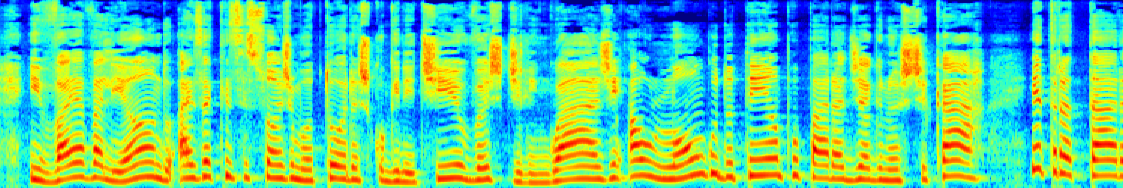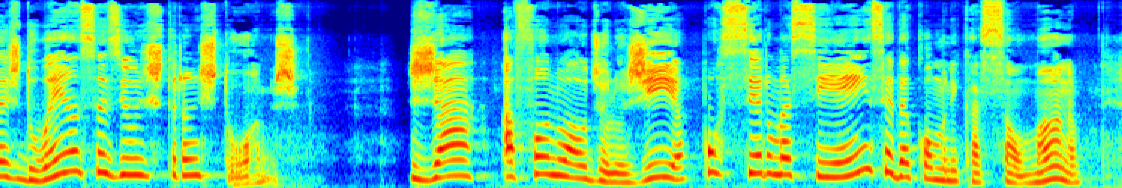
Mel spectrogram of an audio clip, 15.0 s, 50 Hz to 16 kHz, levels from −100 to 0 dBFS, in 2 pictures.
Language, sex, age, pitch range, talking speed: Portuguese, female, 40-59, 230-320 Hz, 130 wpm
